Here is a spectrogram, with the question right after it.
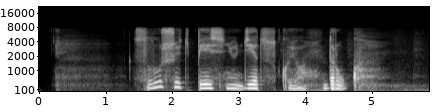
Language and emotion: Russian, sad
